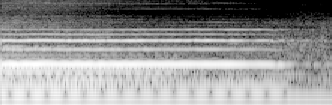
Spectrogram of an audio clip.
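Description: Live band's closing chord: a female singer holds one long final note over sustained acoustic guitar and band, and the music fades out near the end.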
